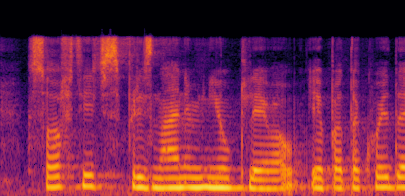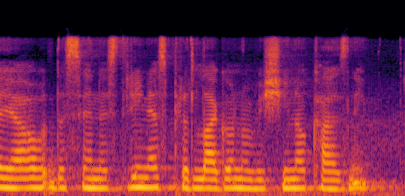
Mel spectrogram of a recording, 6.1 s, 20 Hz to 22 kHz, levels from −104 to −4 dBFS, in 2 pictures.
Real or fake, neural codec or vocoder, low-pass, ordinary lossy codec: fake; vocoder, 22.05 kHz, 80 mel bands, Vocos; 9.9 kHz; Opus, 64 kbps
